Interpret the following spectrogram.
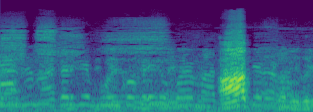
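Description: A pause in a man's speech filled by quieter voices talking in the background, with a brief hiss about a second in; the man resumes speaking near the end.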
